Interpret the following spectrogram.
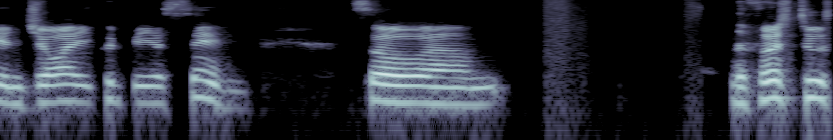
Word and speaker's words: SYN: and so on so when you pronounce sin it sounds like s-i-n which is uh also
